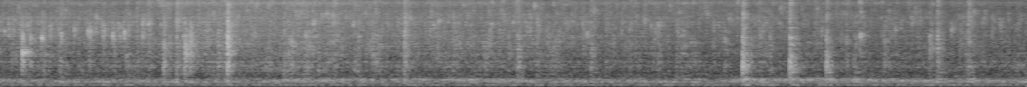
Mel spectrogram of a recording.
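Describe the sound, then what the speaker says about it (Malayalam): Garlic, ginger and green chili frying in hot oil after mustard seeds have popped, a steady close sizzle with occasional sharp crackles and stirring clicks, no speech. "കടുക് പൊട്ടിയിട്ടുണ്ട്. വെളുത്തുള്ളി, ഇഞ്ചി, പച്ചമുളക് ഇട്ട് കൊടുക്കാം."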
